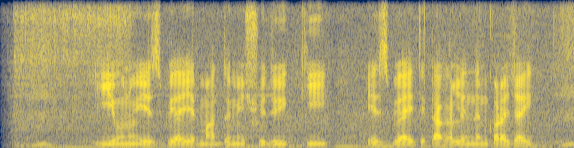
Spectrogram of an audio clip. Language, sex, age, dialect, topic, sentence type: Bengali, male, 18-24, Standard Colloquial, banking, question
